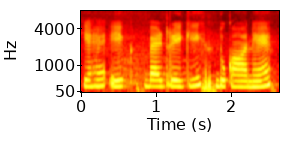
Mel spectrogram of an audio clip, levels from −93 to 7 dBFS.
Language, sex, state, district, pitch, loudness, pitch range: Hindi, female, Uttar Pradesh, Shamli, 235 Hz, -12 LUFS, 225-245 Hz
